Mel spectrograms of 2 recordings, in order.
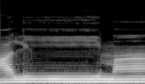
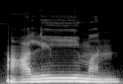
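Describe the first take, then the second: First: The word ends with a long open vowel. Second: The word ends with an n sound. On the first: The reader stops on this word. "ওয়াকফ করলে আলিমা এক জবর বাদ যাবে" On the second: The reading continues past the word. "মিম দুই জবর মান"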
